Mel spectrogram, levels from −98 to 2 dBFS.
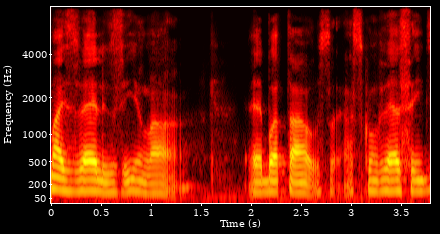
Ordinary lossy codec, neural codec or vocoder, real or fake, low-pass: none; codec, 16 kHz, 4 kbps, X-Codec, WavLM features, trained on Multilingual LibriSpeech; fake; none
